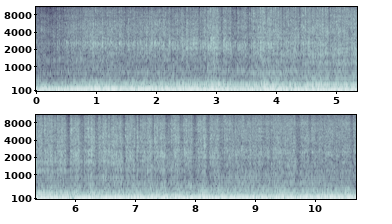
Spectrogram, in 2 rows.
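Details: 2005 Pontiac GTO V8 at idle: smooth, steady rumble with no ticks or knocks, so the engine is healthy. It slips and revs out above 4–5 mph, so the fault is in the rear differential.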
